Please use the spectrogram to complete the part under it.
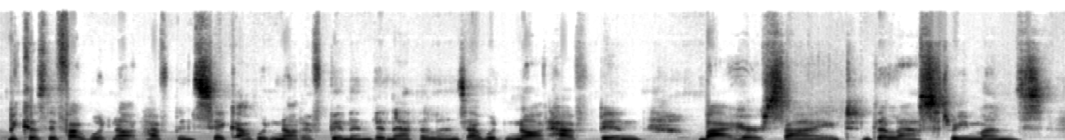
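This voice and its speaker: A Belgian wellbeing practitioner in her forties narrates a reflective documentary voice-over, speaking slowly and gently with pauses between thoughts. Her voice is low-pitched with a flat delivery, and music plays underneath.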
